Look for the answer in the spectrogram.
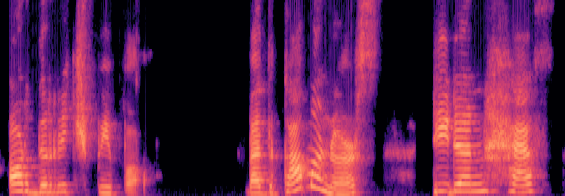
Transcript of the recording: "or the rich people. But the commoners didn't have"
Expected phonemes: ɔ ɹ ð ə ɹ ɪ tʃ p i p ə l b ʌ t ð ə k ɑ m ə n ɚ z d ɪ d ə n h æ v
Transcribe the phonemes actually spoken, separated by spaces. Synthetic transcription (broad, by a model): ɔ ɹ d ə ɹ ɪ tʃ p i p ə l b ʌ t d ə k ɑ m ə n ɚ s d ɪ d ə n h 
